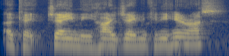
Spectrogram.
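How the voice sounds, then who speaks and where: A man's voice: on the high side, fairly even intonation, moderate pace, a bit bright. A man hosting a live online discussion, patiently guiding a caller over a video call. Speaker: host.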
